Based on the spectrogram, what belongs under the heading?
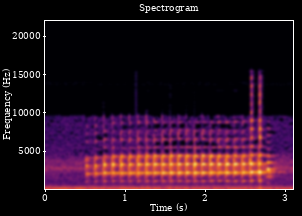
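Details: Pileated Woodpecker on a bark butter feeder at 16:14 on 30 May 2024, giving a loud, ringing series of about twenty quick, even wuk notes over two seconds, over a faint low hum.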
